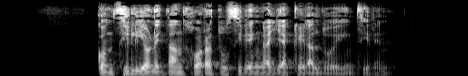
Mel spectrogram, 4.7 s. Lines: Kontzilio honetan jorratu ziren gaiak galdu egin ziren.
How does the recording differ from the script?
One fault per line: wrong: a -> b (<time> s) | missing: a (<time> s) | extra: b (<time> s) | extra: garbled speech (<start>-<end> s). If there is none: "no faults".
no faults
